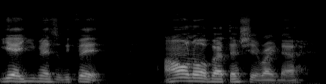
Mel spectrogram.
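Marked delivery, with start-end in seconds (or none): none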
